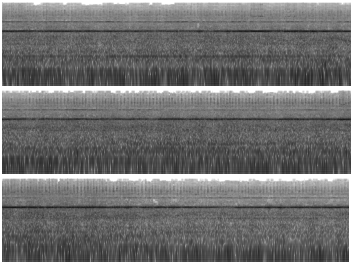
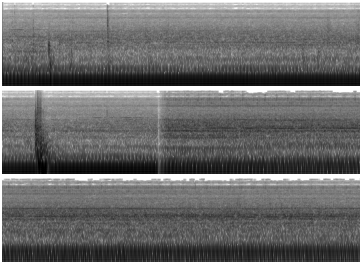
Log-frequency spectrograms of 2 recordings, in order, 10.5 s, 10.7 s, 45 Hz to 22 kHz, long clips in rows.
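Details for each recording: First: BMW E90 N52 petrol engine idles with a steady, thin high-pitched whistle over it; belts were the first suspect, but the cause is a faulty oil filter. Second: BMW E90 N52 petrol engine idling with a steady low hum after replacing a collapsed/torn oil filter that caused a high-pitched whistle; whistle now gone, normal idle.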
